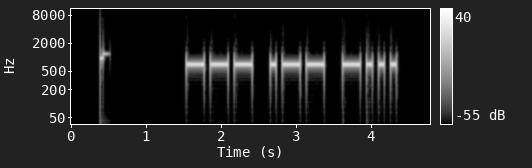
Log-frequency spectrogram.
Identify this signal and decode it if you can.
Morse code, heard as a keyed tone, about 15 wpm, 700 Hz. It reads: OWB
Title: USA Call Sign Postfixes - 3 Letters 15wpm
